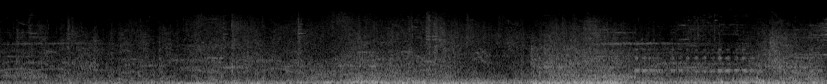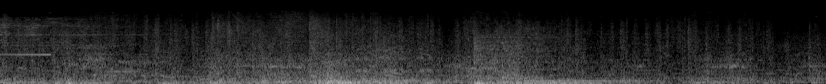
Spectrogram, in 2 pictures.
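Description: Fire blasts whoosh and crackle in a fast-paced fight.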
